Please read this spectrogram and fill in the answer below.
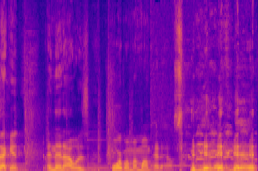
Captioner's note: laughs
